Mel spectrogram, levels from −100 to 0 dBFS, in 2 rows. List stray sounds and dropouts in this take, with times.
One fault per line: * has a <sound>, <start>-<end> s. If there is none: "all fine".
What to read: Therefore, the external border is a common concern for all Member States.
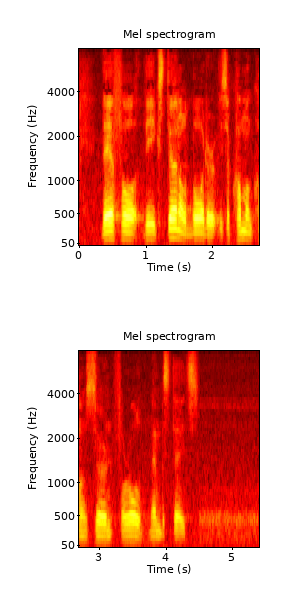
all fine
